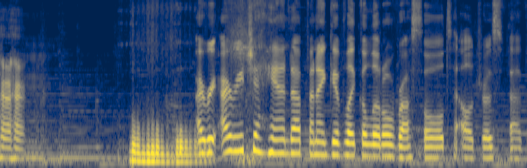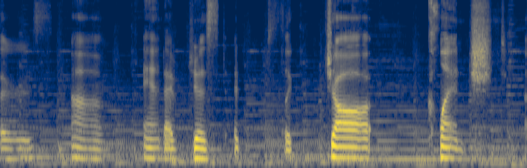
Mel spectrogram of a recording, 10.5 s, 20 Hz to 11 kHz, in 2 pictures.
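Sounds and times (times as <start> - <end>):
speech: 0.0 - 0.5, 1.3 - 10.4
voice imitating an owl's purr-like trill: 1.3 - 2.1.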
